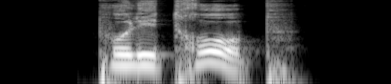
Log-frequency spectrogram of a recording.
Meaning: polytropic
- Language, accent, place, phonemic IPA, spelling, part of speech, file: German, Germany, Berlin, /ˌpolyˈtʁoːp/, polytrop, adjective, De-polytrop.ogg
